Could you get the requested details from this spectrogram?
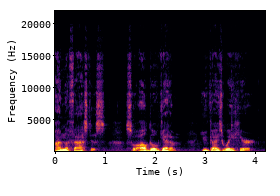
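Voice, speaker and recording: Using a put-on character voice, a man speaks fairly slowly in a raspy, fairly high pitch. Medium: read story. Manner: eager.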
